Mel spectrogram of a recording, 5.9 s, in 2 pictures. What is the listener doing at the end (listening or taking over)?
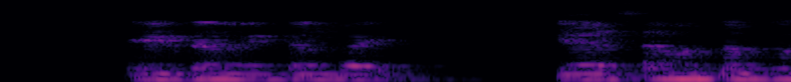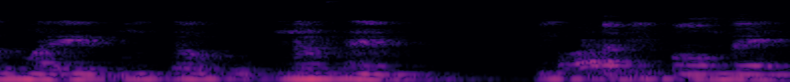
listening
